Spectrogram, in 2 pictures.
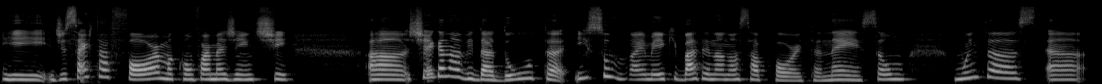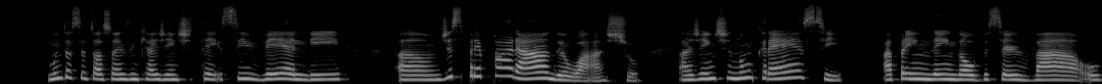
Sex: female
